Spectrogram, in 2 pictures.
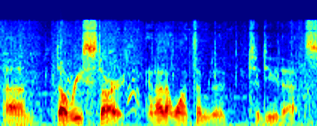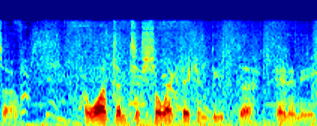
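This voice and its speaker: Low-voiced man streaming a game. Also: moderate pace, music in the background. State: voice starting to tire and give out. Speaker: game livestreamer. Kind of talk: casual rambling gameplay commentary.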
